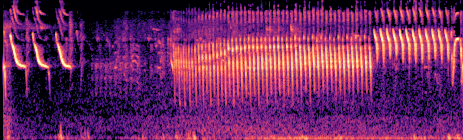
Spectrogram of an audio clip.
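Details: Canary singing: three loud descending whistled sweeps, a pause, then a long fast rolling trill of rapid repeated notes followed by a higher, quicker buzzy trill, all clear and close.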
